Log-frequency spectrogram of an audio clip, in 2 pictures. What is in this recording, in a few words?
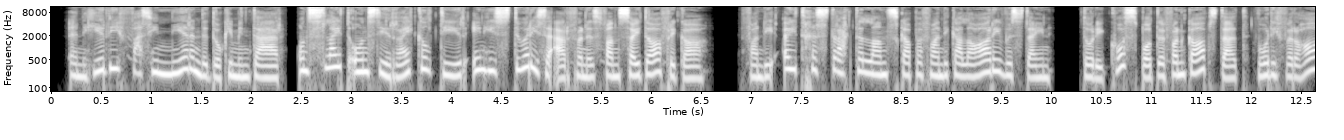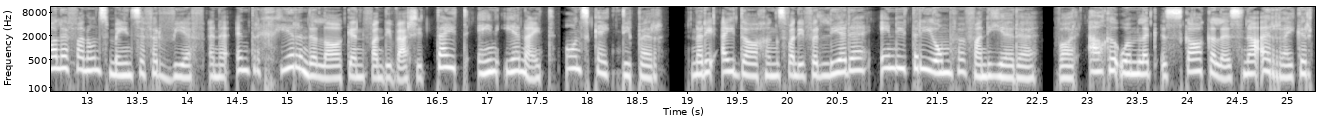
afrikaans documentaries; Synchronsprecher aus Südafrika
